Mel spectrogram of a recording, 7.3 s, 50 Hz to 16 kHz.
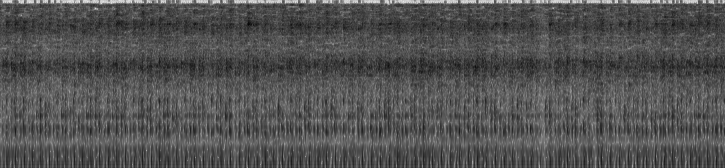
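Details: Nissan Z31 on a very cold morning; loud, choppy chuffing at about four pulses a second with a cam-like lope, caused by the timing belt being one tooth off plus exhaust leaks from a broken head stud, a cracked manifold and a broken manifold-to-crossover stud.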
